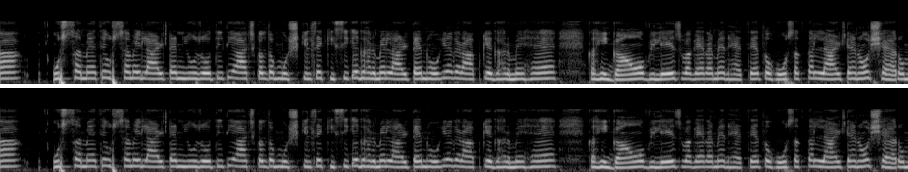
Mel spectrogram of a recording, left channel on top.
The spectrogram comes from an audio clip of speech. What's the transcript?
उस समय थे, उस समय लालटेन यूज़ होती थी। आजकल तो मुश्किल से किसी के घर में लालटेन होगी, अगर आपके घर में है, कहीं गांव विलेज वगैरह में रहते हैं तो हो सकता है लालटेन हो, शहरों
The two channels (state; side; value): normal; both; correlation 0.91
